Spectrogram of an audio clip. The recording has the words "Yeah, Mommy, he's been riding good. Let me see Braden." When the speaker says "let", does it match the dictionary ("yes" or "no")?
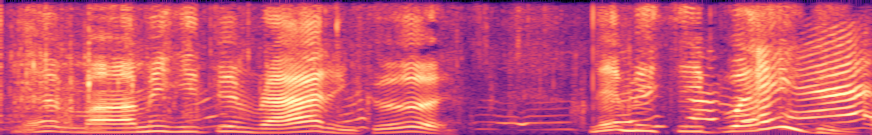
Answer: no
